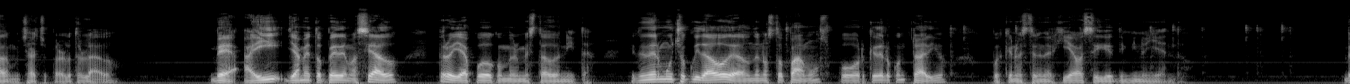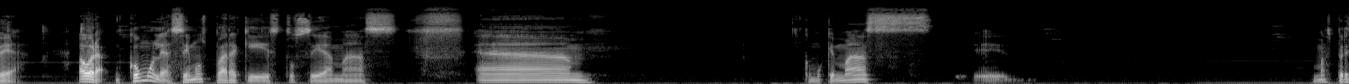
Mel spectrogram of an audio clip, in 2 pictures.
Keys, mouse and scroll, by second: 4.6 Up, 8.8 Right, 9.2 Left, 10.6 Up, 11.2 Left, 11.8 Up, 12.7 Left, 13.4 Up, 14.5 Up, 15.2 Escape.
